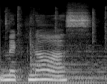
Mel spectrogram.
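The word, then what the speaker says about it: מכנסי: So that word in the Blue Letter Bible in the Hebrew is pronounced miknos, and it's number H3647, and it means underwear, a priestly undergarment of linen.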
